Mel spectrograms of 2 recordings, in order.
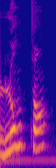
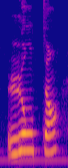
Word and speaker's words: longtemps: For example, longtemps, a long time, longtemps, I know can be tricky because there are lots of silent letters.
